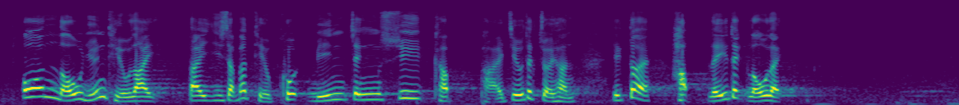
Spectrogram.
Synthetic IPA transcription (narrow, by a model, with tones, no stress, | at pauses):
ɔː˥nlo˨˧wjyː˨˥nt̪ʰiː˨˩wlɐ˨jt̪ɐ˨jːiː˨˩sɐ˨p̚jɐ˥t̚t̪ʰiː˨˩wkʰuː˧t̚miː˨˧nt͡sɪ˧ŋsyː˥kʰɐ˨pʰːaː˨˩jt͡siː˧wt̪ɪ˥k̚t͡ʃɵ˨ɥhɐ˨˩njɪ˨k̚t̪o˥whɐ˨jhɐ˨p̚le˨˧jt̪ɪ˥k̚lo˨˧wlɪ˨k̚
